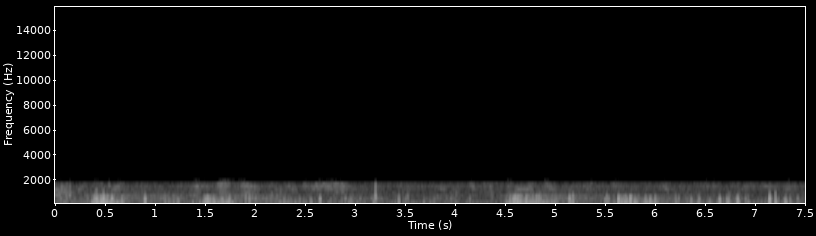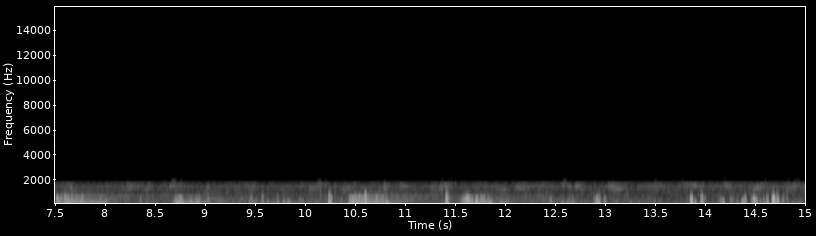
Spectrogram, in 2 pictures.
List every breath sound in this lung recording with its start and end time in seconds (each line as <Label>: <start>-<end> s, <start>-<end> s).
Inhalation: 0.19-0.78 s, 4.48-5.22 s, 7.50-8.20 s, 10.38-11.18 s
Exhalation: 1.31-1.90 s, 5.43-6.13 s, 8.63-9.43 s, 11.59-12.18 s
Crackles: 0.19-0.78 s, 1.31-1.90 s, 4.48-5.22 s, 5.43-6.13 s, 7.50-8.20 s, 8.63-9.43 s, 10.38-11.18 s, 11.59-12.18 s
